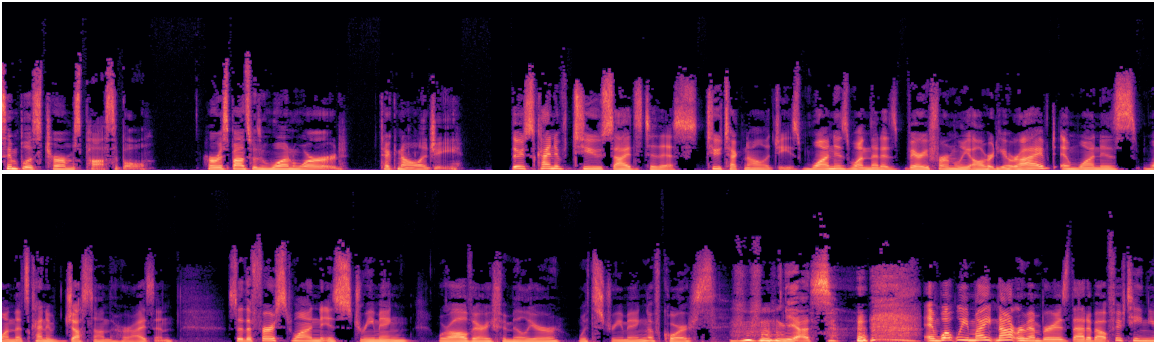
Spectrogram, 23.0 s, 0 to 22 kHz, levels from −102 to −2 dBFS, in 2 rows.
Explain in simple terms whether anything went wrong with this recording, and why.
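The speech was likely squeezed too hard by MP3 compression, which discards detail. Throughout, it sounds watery and swirly, with metallic s sounds.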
